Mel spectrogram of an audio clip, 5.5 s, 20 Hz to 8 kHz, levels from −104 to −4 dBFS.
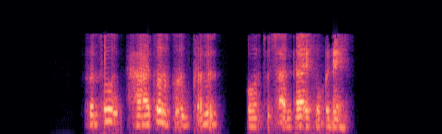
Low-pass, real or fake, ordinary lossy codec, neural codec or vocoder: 7.2 kHz; fake; AAC, 16 kbps; codec, 16 kHz, 1 kbps, FreqCodec, smaller model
